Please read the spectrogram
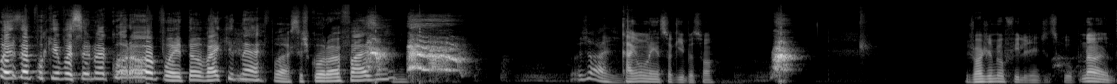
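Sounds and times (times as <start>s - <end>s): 
speech: 0.5s - 4.2s, 5.8s - 7.3s, 9.6s - 11.1s
dog barking: 3.6s - 4.9s, 7.7s - 8.2s, 10.6s - 11.1s.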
